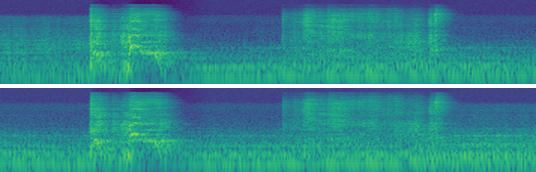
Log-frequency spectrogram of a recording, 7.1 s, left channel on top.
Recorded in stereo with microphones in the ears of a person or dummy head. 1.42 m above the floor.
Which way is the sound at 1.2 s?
30° left (ahead or behind).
